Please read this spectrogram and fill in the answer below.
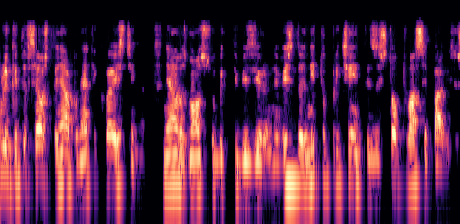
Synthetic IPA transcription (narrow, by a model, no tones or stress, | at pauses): ublikət̪əfsɛɔʃt̪ɛnʲaməponʲat̪ikkvaɛist̪inət̪ə̥nʲaməvɐzmɔʒnʊssobɛk̚t̪iviziɾənɛviʒd̪ənit̪opɾit͡ʃinit̪ɛzɐʃt̪ɔt̪ovasɛbaɡizɐʃ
